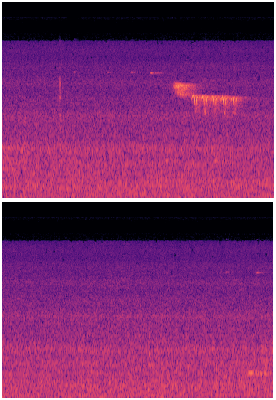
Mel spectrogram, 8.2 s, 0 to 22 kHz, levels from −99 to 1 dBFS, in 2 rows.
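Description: No technical faults can be heard anywhere here.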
